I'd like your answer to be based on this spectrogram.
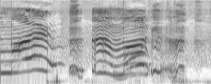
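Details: Young child cries for a slide, loud sustained wails with breaths and brief sobbing gasps between; infant crying.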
